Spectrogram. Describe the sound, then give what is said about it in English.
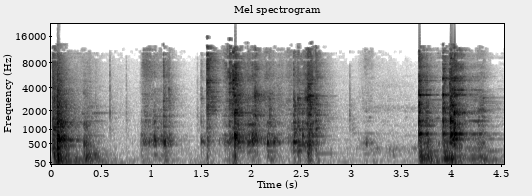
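Metal pots and pans clatter as a bigger saucepan is fetched from among them in a kitchen while preserving apricots. Several bursts of bright clanking and scraping come with short pauses between them. “So I'll pop them in a saucepan now. I'm just going to get a bigger saucepan because I think the saucepan I've got isn't quite big enough.”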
